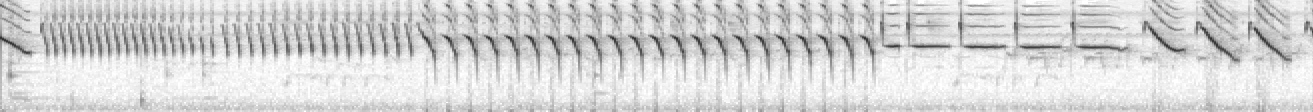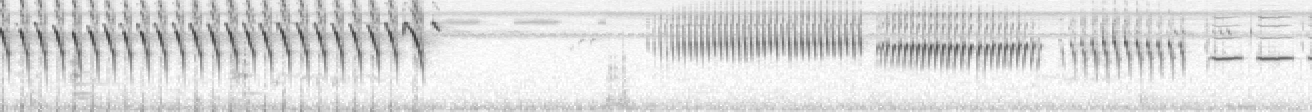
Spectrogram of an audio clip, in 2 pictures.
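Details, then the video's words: A canary sings a long, varied song of rapid rolling trills, buzzy rattles and quick rising and falling whistles, switching between high phrases with brief pauses. "suara burung KENARI"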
